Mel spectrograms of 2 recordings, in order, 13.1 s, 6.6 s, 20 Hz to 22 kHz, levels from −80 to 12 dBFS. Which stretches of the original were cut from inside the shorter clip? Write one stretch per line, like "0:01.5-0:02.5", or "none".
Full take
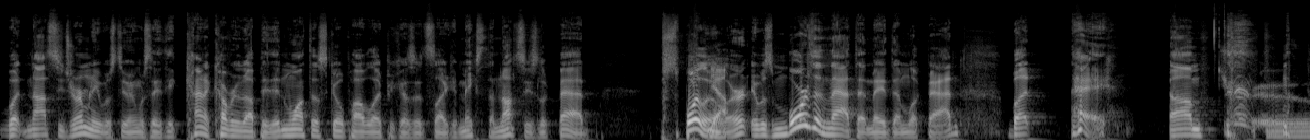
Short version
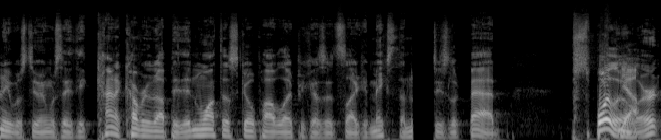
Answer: none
